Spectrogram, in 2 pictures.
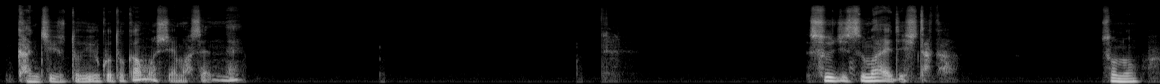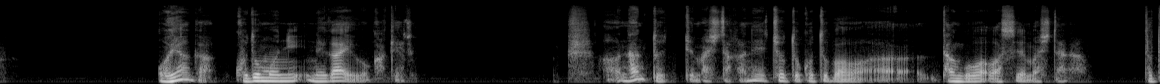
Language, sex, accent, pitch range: Japanese, male, native, 130-150 Hz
